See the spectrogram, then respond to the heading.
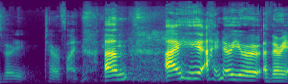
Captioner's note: audience laughs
